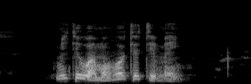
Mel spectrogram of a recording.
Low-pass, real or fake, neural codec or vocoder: 7.2 kHz; fake; vocoder, 22.05 kHz, 80 mel bands, WaveNeXt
